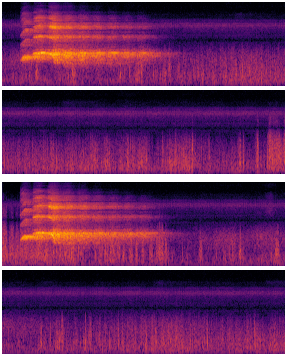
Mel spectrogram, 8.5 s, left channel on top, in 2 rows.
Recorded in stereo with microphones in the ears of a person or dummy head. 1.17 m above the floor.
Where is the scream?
35° right (ahead or behind), 0.9 m; by 2.2 s 40° left (ahead or behind), 0.6 m.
